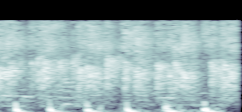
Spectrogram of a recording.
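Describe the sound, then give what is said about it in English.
A crowd applauding: a steady wash of many hands clapping at once, loud and dense, with a few sharper individual claps standing out, and no voices. “So I think that deserves a huge big round of applause.”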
